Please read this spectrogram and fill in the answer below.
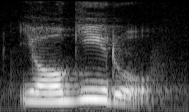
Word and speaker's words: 여기로: 여기로, to here, you know, 여기로, that 로 tends to get pronounced as 루, 여기로, 여기로 와, 여기로, instead of 로.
